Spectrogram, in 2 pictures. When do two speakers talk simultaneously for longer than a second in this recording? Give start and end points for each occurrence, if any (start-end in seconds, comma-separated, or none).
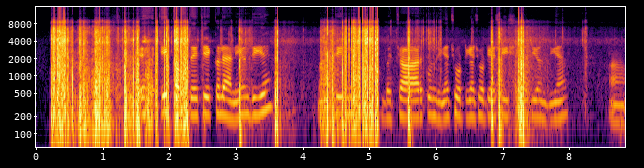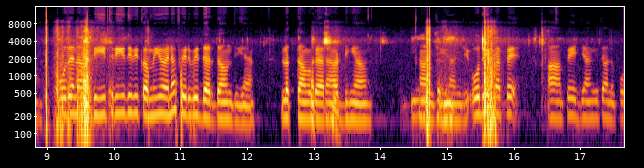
none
